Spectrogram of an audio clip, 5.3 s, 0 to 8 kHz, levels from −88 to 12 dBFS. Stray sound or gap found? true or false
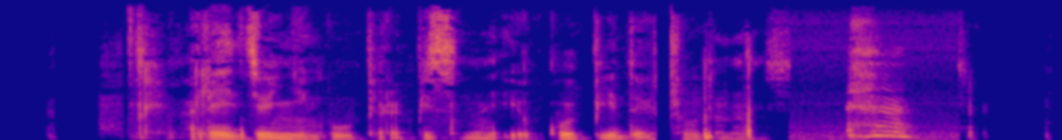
true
